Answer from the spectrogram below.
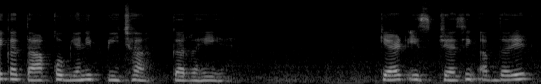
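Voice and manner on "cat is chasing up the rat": very slow, word by word for students to write; slow, careful dictation pace. Shown as a demonstration. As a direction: spell it out slowly for the class to copy. Teacher dictating English sentence.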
